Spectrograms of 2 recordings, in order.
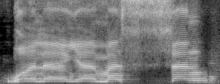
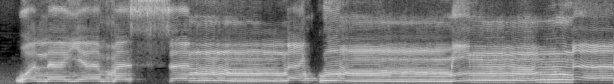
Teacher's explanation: sin mesti bunyi safir dia. Mesti bunyi angin dia.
